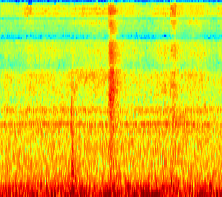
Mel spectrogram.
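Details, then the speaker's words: EV electric powertrain demo motor under dSPACE voltage-per-hertz control, with frequency and voltage increased to raise speed: low hum with a steady high electrical tone as the unloaded motor speeds up; normal, smooth run-up. "So basically, as in simulation, the speed is depend on the frequency. Changing the frequency, but this is an overload control. So changing the frequency will change basically the speed."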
